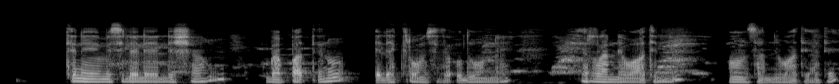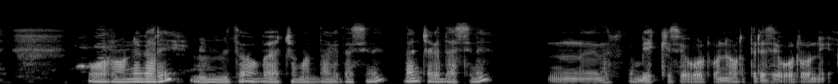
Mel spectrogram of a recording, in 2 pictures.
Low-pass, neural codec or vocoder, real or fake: 7.2 kHz; none; real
